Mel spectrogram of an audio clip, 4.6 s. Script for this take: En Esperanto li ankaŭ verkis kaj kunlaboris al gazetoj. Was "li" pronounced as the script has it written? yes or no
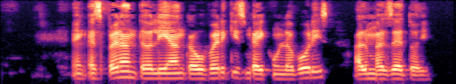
yes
